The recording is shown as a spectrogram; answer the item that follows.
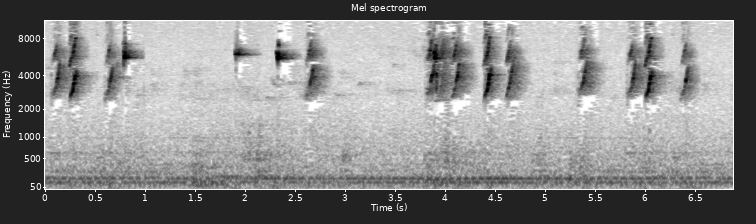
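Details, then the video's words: Canario criollo, the saffron finch, delivering quick high chirps and thin whistled notes in clustered bursts with pauses between, over a soft low background hum. "CANTO DE CANARIO CRIOLLO CANTANDO"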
